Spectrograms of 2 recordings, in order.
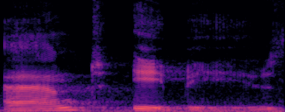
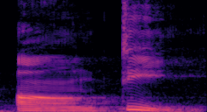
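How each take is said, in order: First: It is said as the two English words 'aunt Ibby's'. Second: It is said as one French-style word, 'on-teeb'. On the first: The speaker calls it wrong. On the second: The speaker calls it right.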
